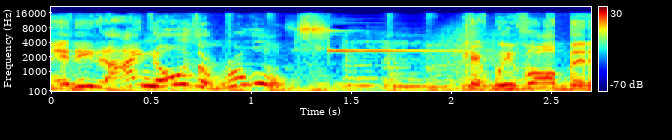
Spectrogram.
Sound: ding

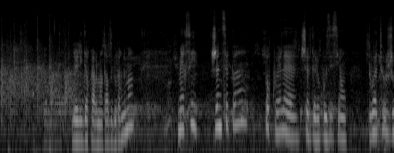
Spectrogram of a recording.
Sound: applause

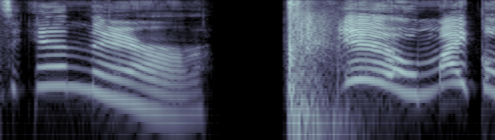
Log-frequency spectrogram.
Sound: kicking door

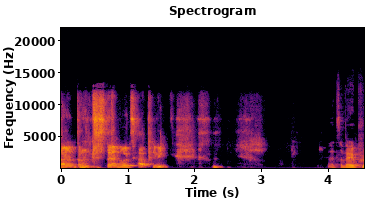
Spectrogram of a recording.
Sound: chuckling

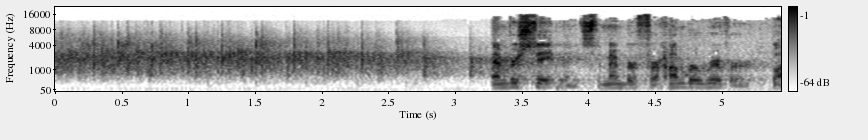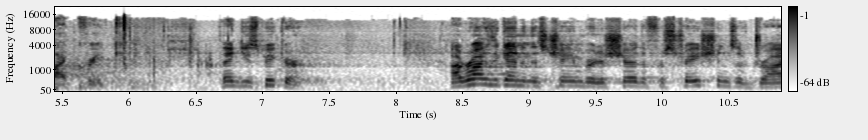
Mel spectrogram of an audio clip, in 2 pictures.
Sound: applause

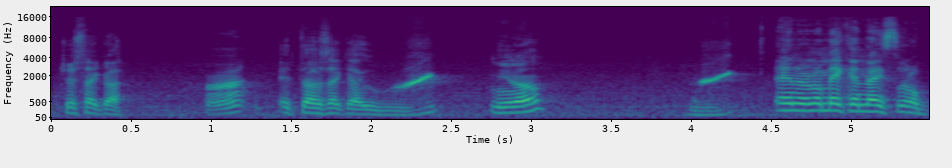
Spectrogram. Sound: whistling

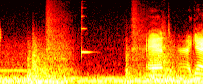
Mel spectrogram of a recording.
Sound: ding

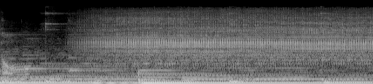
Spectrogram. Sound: buzzing

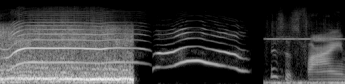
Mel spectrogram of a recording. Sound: and more screaming; princess screaming

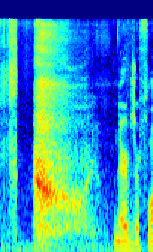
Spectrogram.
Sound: exhales

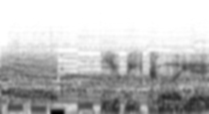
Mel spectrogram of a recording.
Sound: death noise

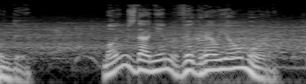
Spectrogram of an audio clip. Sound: audience cheering

